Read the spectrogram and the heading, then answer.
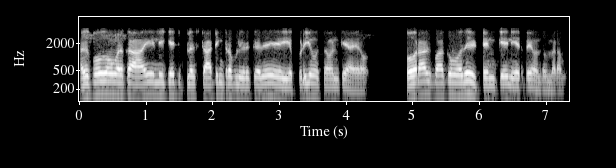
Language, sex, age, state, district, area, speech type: Tamil, male, 18-30, Tamil Nadu, Tenkasi, rural, conversation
